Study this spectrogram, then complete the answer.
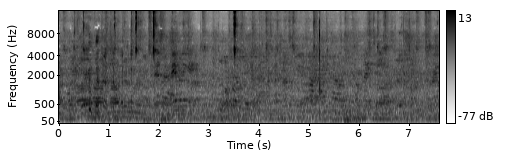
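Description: Casino chips clack together on a table.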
